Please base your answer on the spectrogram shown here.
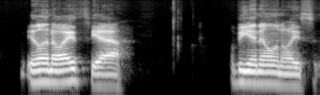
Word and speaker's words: Illinois: You didn't pronunciate the S. Illinois.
